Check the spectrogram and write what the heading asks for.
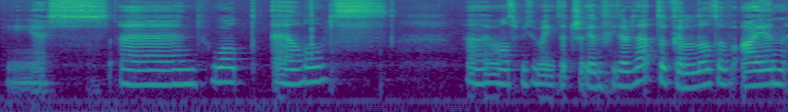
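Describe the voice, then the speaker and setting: A woman with a heavily creaky, gravelly voice, chatting her way through a building game at a middling pitch. She sounds tired and talks in a rambling, self-mocking way, full of fillers. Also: a little mellow, slight background noise. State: tired, yawning. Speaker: Minecraft modpack let's-player. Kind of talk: casual gameplay commentary.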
